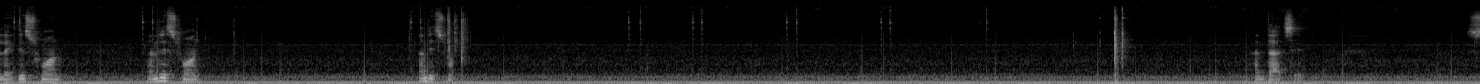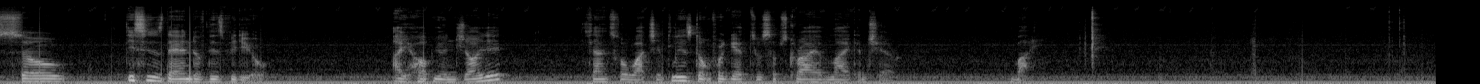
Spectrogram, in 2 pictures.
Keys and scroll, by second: 9.6 ctrl+z.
